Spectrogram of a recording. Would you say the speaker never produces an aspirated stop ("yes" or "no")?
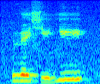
yes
